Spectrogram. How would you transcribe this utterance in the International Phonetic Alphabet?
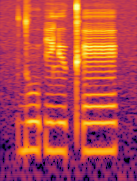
duʔilʲɯ kʼẽ

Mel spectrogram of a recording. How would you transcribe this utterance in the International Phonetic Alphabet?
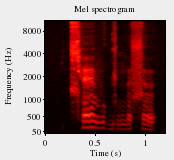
t͡ɕʰɛvʊɡɪŋə sə

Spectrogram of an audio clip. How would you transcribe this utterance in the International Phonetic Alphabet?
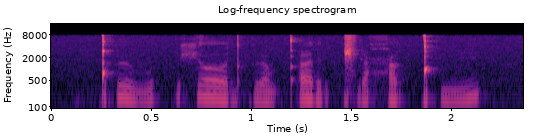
ǃʰʏv | ʃʌːdkʏːv qʼirǁi ħʌ ǃʰi

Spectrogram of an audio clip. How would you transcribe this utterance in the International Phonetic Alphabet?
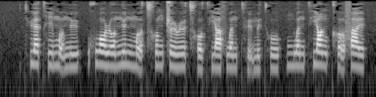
t̪ʰɥɛ˥˨t̪ʰi˨˦mɤ̰˨˩n̪y˨˦ | xwɔ˥˨ɻɤ˨˦n̪y˥˨n mɤ̰˨˩t͡sʰʊ˦ŋ ʈ͡ʂɻ̩˥˨ɻɻ̩˥˨t͡sʰo˩ʊ̯t̪ʰjä˥˨ fwə˦nt̪ʰy̰˨˩my˦t̪ʰu˦ | mwə˨˦nt̪ʰjɑ˥˨ŋ kʰɤ̰˨˩fa˥˨ɪ̯

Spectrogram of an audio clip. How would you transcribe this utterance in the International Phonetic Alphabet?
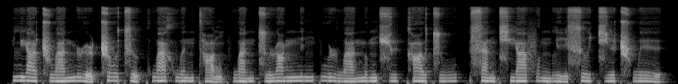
ljä˥˩ʈ͡ʂwa˧˥n ɻɻ̩˨˩ ʈ͡ʂo˥ʊ̯t͡sɹ̩˨˩kʰwä˥xwə˧˥n t̪ʰɑ̰˨˩ŋpʰwa˧˥nt͡su˧ ɻɑ˥ŋn̪i˥ŋpu˥ ɻwä˧˥n̪ʊ˥ŋ ɕy˧˥kʰɑ˥ʊ̯t͡su˧˥ | sa˥˩nt͡ɕʰjä˥fɤ˥˩ŋlḭ˨˩ sɹ̩˥˩t͡ɕi˧˥ ʈ͡ʂʰwe˥˩ɪ̯

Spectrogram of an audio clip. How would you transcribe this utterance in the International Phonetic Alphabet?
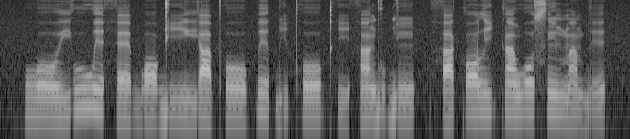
βoː˨ ju˦wɪ˦˨ hɛ˨bɔ˨ɡiː˨ ja˨pʰoː˨pɪ˦˨ ɓi˨pʰoː˦kʰi˨hã˦ ɡu˦ɡĩ˦ | ha˨kɔ˦li˦ kã˦wo˦ sĩ˦mã˨bɪ˨˦

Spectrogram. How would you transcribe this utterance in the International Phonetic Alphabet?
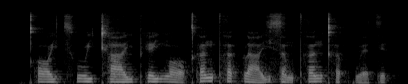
kʰɔː˨˧jt͡sʰuː˧j kʰaː˨˧j pʰe˧jŋɔː˨˩kʰɐ˥n pʰɐ˥k̚ laː˨˥jsɐ˨m pʰɐ˥n kʰɐ˨p̚kʷɛː˨˩ t͡sɪ˥k̚

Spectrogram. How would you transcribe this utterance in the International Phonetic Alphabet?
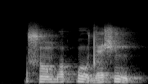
sɔ̃˦bɔ˦ k͡po˦˨dɛ˨˦ʃĩ˦˨

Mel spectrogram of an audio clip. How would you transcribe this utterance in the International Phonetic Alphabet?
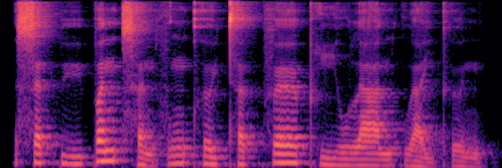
sɐ˧t̚pyː˨˧pɐ˥nt͡sʰɐ˨˩n fʊ˧ŋpʰɵ˨ɥt̪ʰɐ˨˥k̚ fœː˥pʰiː˨wlaː˨n kʷaː˨˩jpʰɵ˨˩n

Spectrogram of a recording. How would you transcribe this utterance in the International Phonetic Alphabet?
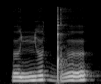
əɲə ɡ͡ǃə

